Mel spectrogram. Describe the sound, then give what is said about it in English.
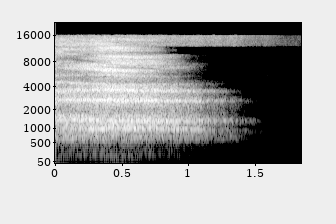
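A deep breath released in a single long, breathy sigh during a guided meditation, loud and steady at first, then thinning out and fading to silence after about a second and a half. “Now I want you to take a deep inhalation, release. Another deep inhalation. Release.”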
